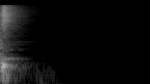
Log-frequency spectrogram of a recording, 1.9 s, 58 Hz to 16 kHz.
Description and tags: Fat Snare EASY 002
This is The Fat Snare of God expanded, improved, and played with rubber sticks. there are more softer hits, for a better feeling at fills.
drum, fat, god, kit, realistic, rubber, snare, sticks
